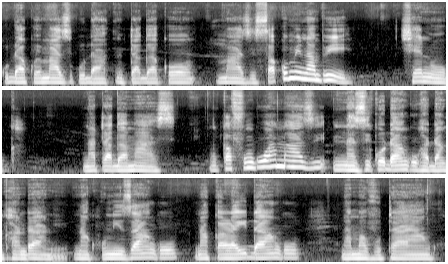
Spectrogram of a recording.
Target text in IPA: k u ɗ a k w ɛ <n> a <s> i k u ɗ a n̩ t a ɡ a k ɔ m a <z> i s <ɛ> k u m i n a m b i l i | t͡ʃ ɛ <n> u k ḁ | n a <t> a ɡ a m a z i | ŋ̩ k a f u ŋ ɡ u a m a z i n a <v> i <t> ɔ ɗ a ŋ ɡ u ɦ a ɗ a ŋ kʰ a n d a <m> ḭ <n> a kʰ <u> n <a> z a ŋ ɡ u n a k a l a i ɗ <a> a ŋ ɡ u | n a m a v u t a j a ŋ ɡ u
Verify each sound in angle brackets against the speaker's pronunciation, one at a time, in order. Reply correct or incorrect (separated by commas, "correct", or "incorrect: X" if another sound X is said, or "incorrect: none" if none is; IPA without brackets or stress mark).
incorrect: m, incorrect: z, correct, incorrect: a, correct, correct, incorrect: z, incorrect: k, incorrect: n, correct, correct, incorrect: i, correct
